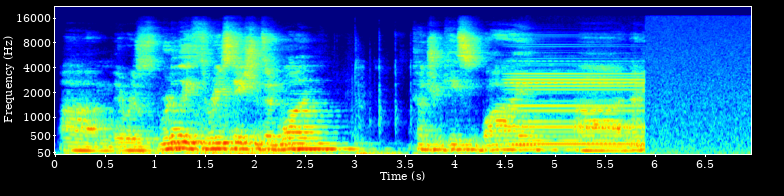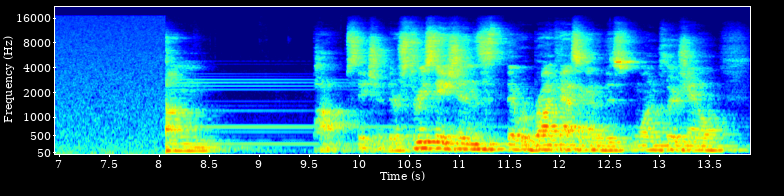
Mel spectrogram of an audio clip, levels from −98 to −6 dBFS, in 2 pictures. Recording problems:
off-mic speech; far
room echo; noticeable; dies away in 0.8 s
household noises; loud; throughout; 5 dB below the speech
audio cutting out; at 6 s for 2 s

